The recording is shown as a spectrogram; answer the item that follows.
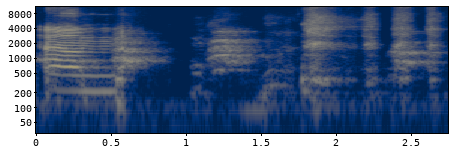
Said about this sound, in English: you can hear my pack of dogs out there barking their faces off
